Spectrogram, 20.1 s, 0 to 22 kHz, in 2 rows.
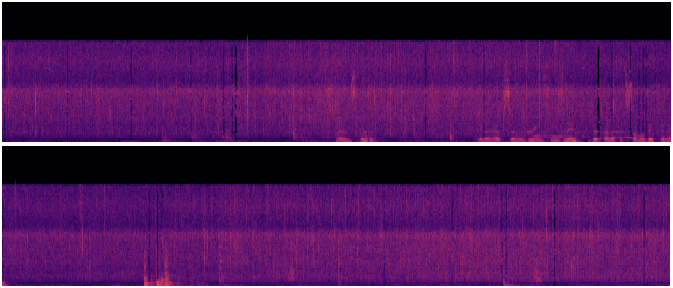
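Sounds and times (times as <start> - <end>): vegetables sizzling in oil: 0.0 - 20.0
spatula scraping pan: 4.3 - 9.9, 12.3 - 16.0, 17.5 - 18.4.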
